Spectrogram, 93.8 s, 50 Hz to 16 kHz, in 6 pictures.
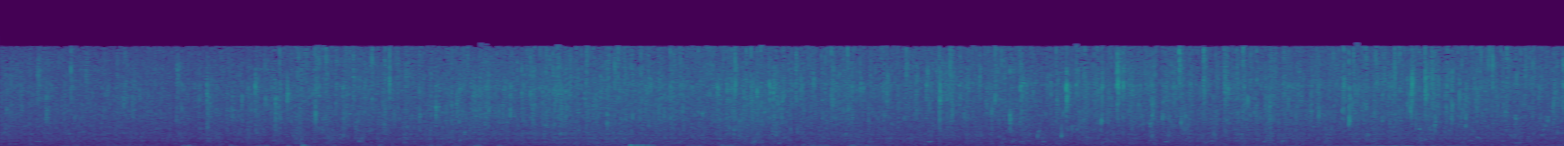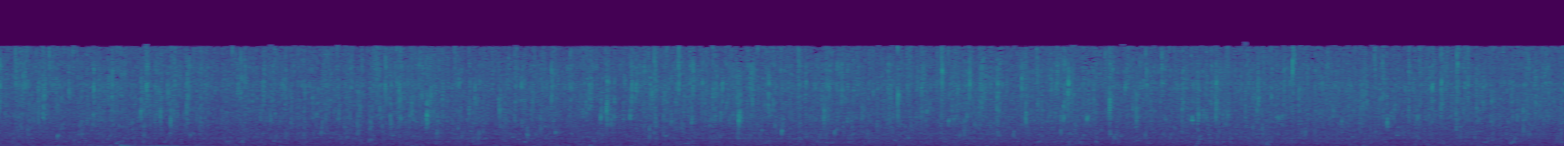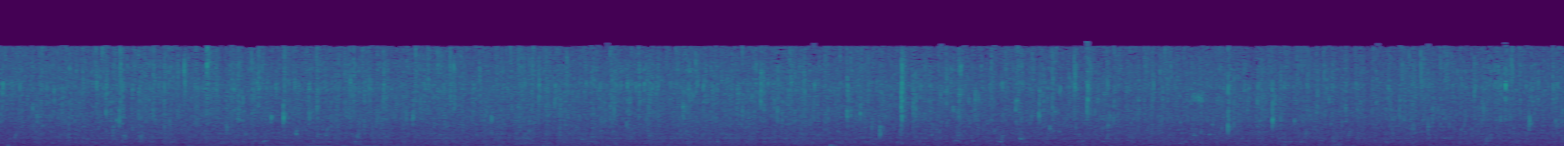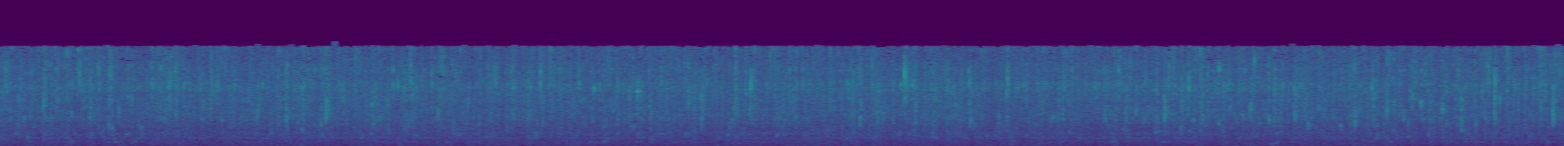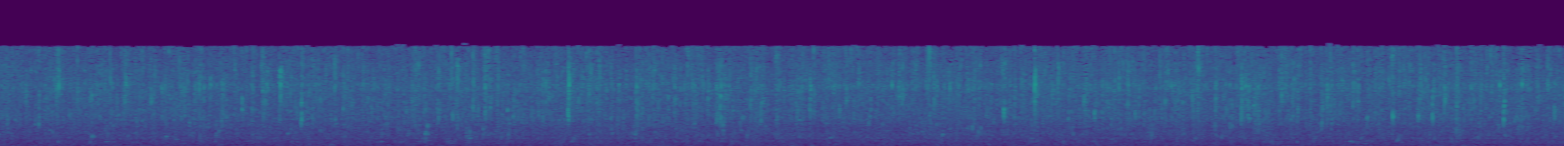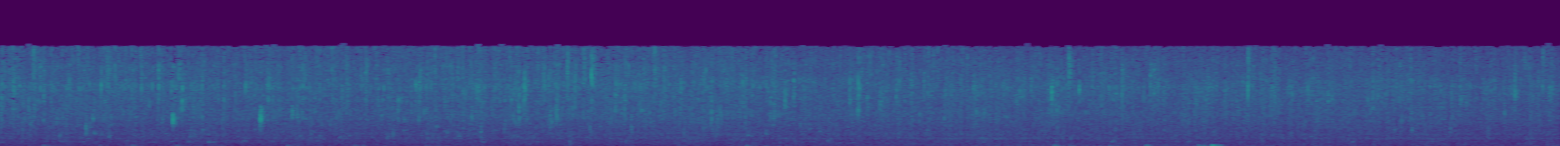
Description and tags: Rain Fountain Splashes Far Away
This is a recording of water splashing into a bucket while it is raining from far away.
I have uploaded a closer version as this one is about 5 Feet away.
rain, rain-fountain-splashes, weather, fountain, field-recording, background-noise, splash, nature, ambience, water, ambient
